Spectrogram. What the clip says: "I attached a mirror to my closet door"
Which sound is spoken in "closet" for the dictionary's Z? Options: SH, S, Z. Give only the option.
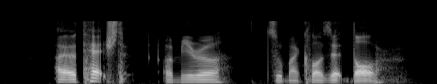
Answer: Z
